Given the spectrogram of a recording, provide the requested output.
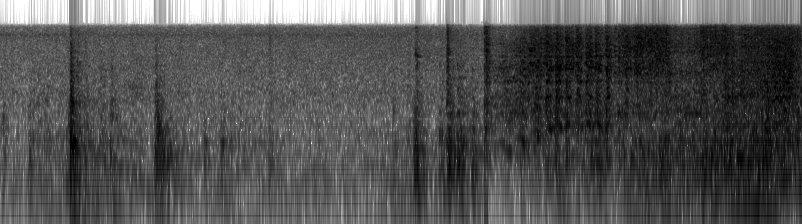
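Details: Chevy truck after fixing a loose wire on the starter solenoid and reconnecting the battery: a few sharp clicks and cranking, engine catches and settles into a steady even run; starts cleanly.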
